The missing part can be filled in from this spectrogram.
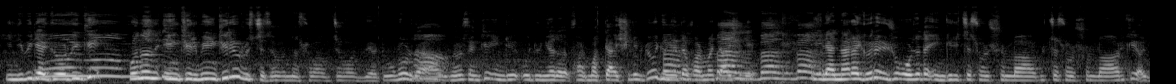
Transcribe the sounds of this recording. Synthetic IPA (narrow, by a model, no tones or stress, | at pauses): ind̪ibid̪æɟøɾd̪ymcʰibununiɲcʰiɾmiɲcʰiɾiɾust͡ʃad̪abunɑsuɑlˠd͡ʒavɑbveɾd̪iolˠuɾd̪uɡøɾyɾsæmcʰiind̪iʔod̪ynjɑːd̪ɑfoɾmɑt̪̚d̪æjiʃilʲib̚d̪iod̪ynjɑːd̪afoɾmɑt̪̚d̪æiʃilʲibid̪ejilʲænːæɾæɟø̞ɾæyd͡ʒuoɾd̪ɑd̪ɑiɲɟilist͡ʃɛso̞ɾuʃuɾlˠɑɾɾust͡ʃaso̞ɾuʃuɾlˠɑɾcʰi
